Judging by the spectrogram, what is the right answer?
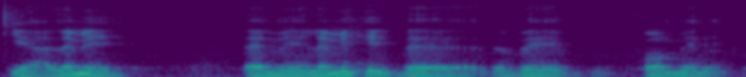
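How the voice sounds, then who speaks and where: A young man talks to camera in a loose, rambling way. His voice sits very low and sounds dark and mellow, pushed deep on purpose. The delivery stays laid-back and unhurried. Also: level tone, a little hiss or hum. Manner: deliberately deepened, laid-back voice. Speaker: vlogger. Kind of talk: rambling casual monologue.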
